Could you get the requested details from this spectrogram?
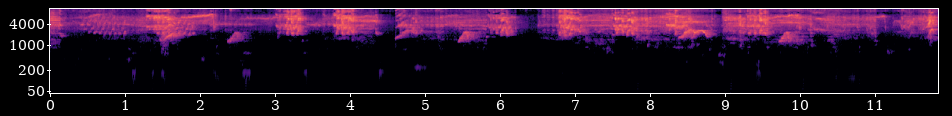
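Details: Cockatiel begging while being hand-fed, giving rasping, hissy bursts in irregular bouts separated by brief pauses, broken by small upward-slurred squeaks.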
